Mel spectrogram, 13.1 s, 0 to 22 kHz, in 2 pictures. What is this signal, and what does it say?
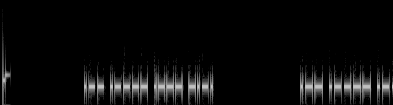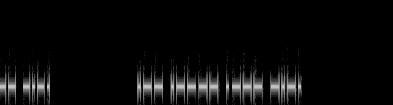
Morse code, heard as a keyed tone, about 29 wpm, 700 Hz. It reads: W1JC W1JC W1JC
